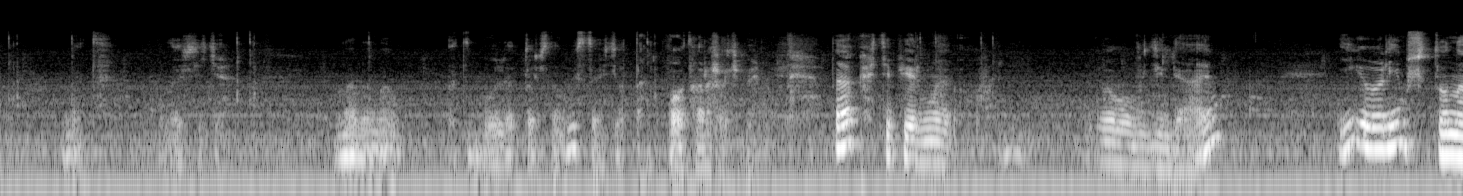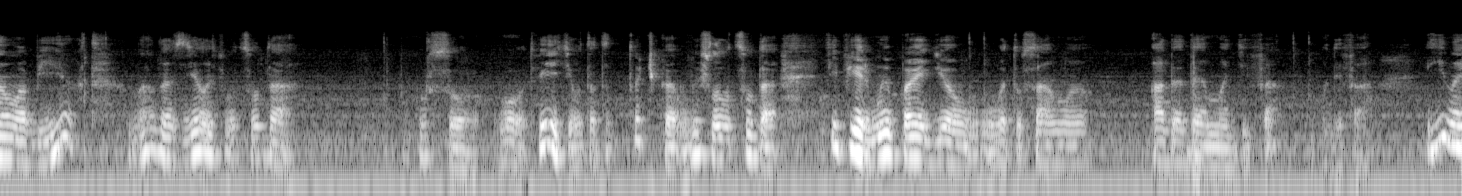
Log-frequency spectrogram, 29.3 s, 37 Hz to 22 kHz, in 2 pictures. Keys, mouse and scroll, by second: 0.7 click, 2.3 click, 3.7 click, 9.2 click, 9.8 click, 15.4-18.5 drag, 24.3 click, 27.5-29.2 drag.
